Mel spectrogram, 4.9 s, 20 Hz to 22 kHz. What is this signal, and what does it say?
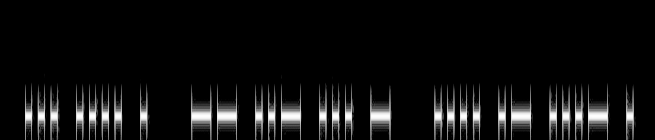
Morse code, heard as a keyed tone, about 25 wpm, 700 Hz. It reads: SHE MUST HAVE
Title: Sentences from Top 1100 Words 25wpm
